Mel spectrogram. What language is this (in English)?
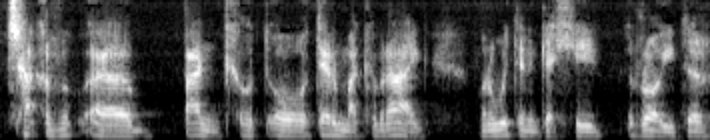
Welsh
